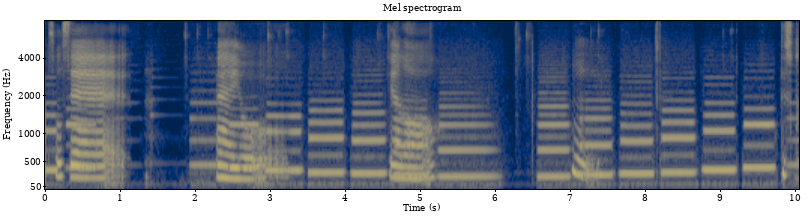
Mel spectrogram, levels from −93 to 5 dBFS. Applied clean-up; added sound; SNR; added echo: neural mask model RNNoise.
